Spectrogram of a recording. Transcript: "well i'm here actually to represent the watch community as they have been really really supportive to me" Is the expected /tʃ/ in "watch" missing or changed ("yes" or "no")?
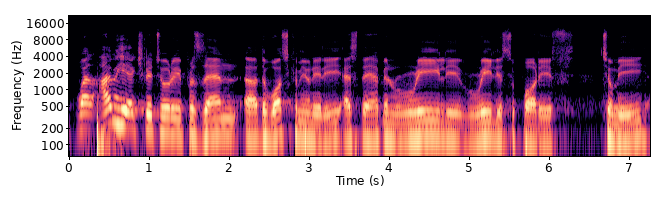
yes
